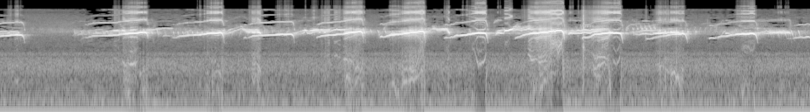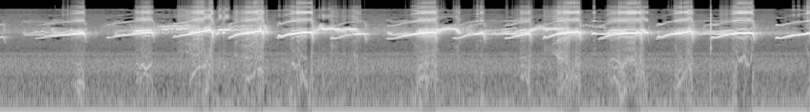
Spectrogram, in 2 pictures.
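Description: Seven-week-old bald eaglets giving repeated high, piercing call notes, one or two a second, each a short upward swoop: alarm calls at an intruding adult eagle on the nest.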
